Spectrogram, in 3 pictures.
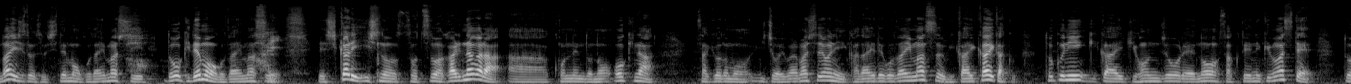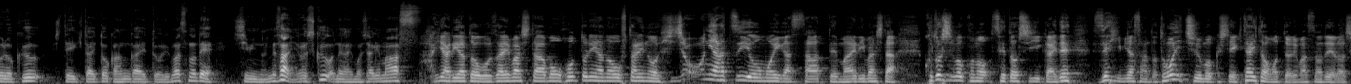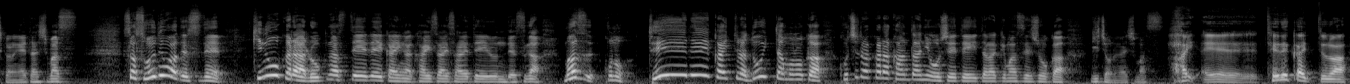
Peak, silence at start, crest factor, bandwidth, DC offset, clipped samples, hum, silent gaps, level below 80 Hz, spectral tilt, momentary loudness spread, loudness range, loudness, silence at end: -2 dBFS; 0 s; 20 dB; 17 kHz; under 0.1%; under 0.1%; none; none; -54 dBFS; -5.5 dB/octave; 11 LU; 5 LU; -24 LUFS; 0 s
